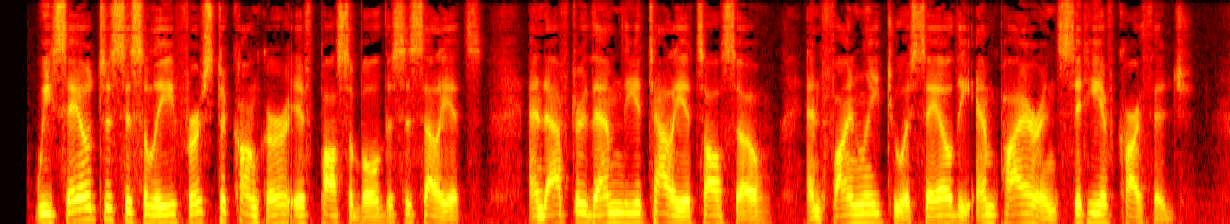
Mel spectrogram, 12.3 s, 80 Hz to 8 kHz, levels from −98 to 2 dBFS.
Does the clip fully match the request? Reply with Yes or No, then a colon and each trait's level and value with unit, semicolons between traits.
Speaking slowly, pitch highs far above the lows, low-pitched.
No: slow, 130 wpm; average, 2.8 semitones; low, 110 Hz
